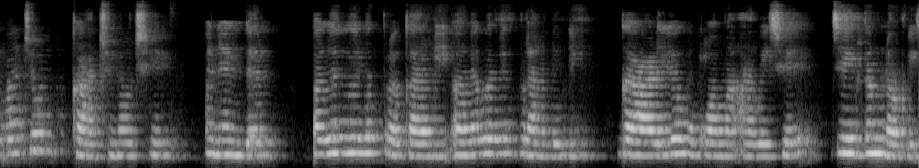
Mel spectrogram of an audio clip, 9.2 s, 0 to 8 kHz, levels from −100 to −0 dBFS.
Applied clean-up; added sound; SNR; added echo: neural mask model DeepFilterNet 3.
